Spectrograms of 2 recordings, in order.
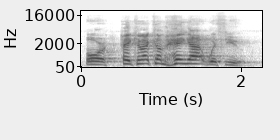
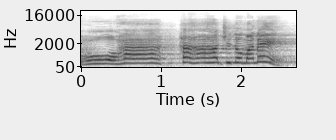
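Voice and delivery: put-on startled woman's voice, higher pitch; 5 semitones higher, 4 dB louder than usual. Retelling a gas station woman's reaction to being greeted by name, imitating Cindy freaking out. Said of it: "And she freaked out".

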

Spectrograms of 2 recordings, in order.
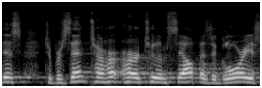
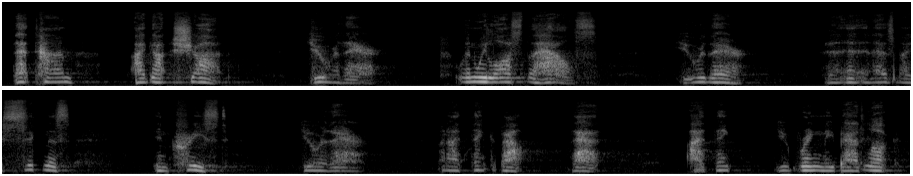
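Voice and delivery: mock feeble, weak voice, quieter; 15 dB quieter than usual. Retelling a joke where a sick husband speaks to his wife: imitating a weak voice. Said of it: "he's got a real weak voice".

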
